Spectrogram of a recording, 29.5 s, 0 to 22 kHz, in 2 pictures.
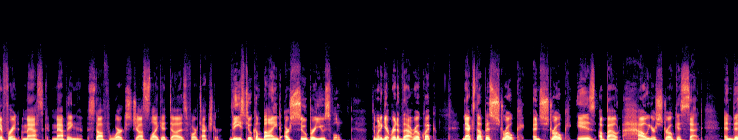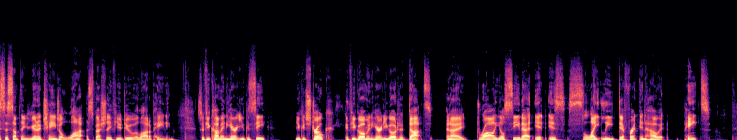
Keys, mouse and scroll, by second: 4.5 click, 6.0 click, 7.6 click, 8.3 click, 9.5 click, 9.9 middle click, 9.9 middle click, 9.9 middle click, 10.0 middle click, 18.8 click, 19.4 click, 20.9 click, 21.6 click, 22.8 click, 24.4 click, 25.6 middle click, 26.5 click, 28.3 middle click, 29.1 click.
